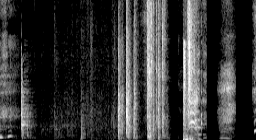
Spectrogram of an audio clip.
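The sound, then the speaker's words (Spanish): Someone loses their balance and tumbles down among chairs: a rapid series of close wooden knocks and clatters builds to one loud, heavy crash, followed by a brief scraping rattle. No one speaks. “Las causas de tu caída, motivada por haber separado del punto fijo lo que se llama el centro de gravedad.”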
